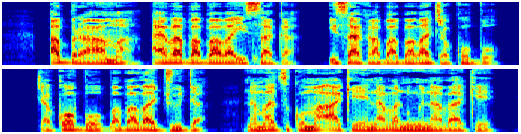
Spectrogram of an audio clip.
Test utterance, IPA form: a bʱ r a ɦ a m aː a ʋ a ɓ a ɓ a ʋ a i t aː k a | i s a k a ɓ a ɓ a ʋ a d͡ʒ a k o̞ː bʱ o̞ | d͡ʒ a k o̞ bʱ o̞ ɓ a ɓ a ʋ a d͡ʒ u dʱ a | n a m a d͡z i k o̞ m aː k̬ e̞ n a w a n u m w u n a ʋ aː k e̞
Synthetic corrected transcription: a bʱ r a ɦ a m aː i ʋ a ɓ a ɓ a ʋ a i s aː k a | i s a k a ɓ a ɓ a ʋ a d͡ʒ a k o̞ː bʱ o̞ | d͡ʒ a k o̞ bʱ o̞ ɓ a ɓ a ʋ a d͡ʒ u dʱ a | n a m a d͡z i k o̞ m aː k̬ e̞ n a ʋ a n u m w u n a ʋ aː k e̞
